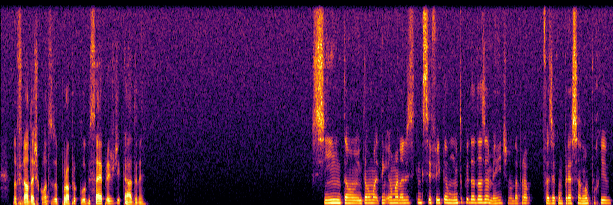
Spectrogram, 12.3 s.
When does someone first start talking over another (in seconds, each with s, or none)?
none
